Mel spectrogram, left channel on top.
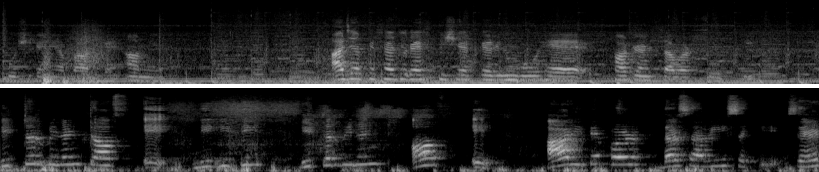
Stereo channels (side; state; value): both; different; correlation 0.00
